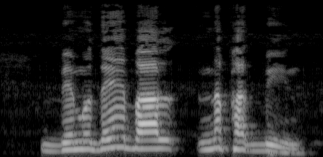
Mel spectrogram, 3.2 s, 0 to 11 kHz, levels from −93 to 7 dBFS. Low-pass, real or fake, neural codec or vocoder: 9.9 kHz; real; none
